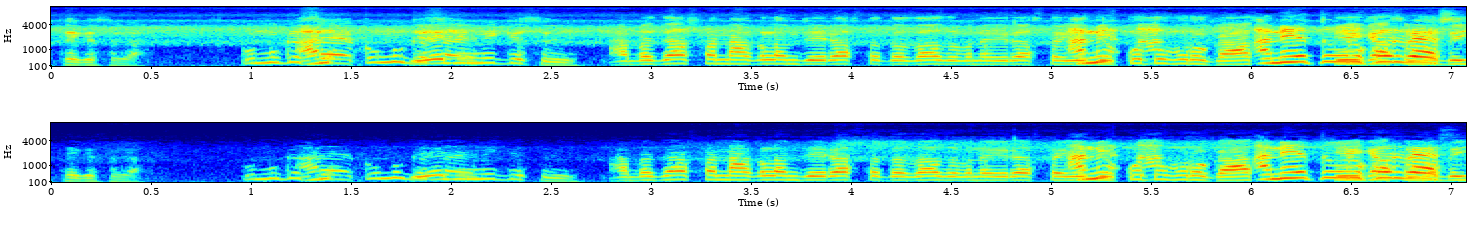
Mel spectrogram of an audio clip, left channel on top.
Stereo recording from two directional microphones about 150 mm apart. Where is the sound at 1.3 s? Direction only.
60° left (ahead or behind).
